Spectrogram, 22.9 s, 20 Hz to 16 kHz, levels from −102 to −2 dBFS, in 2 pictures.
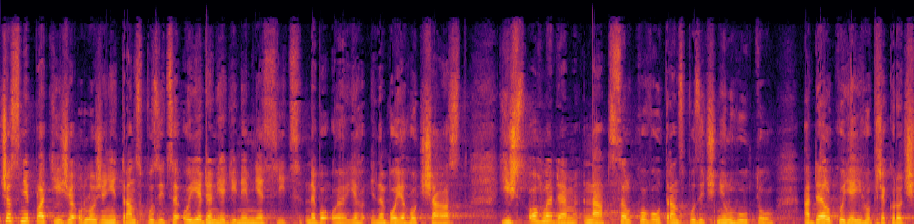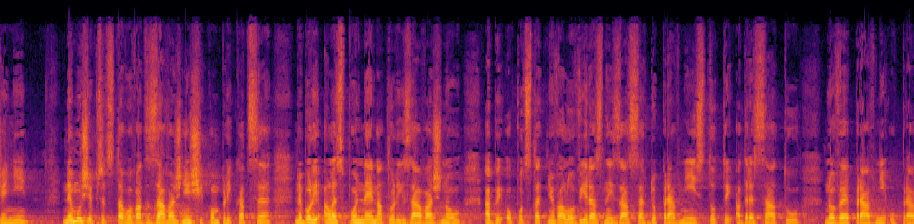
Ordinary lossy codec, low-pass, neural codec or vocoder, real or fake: AAC, 48 kbps; 14.4 kHz; none; real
